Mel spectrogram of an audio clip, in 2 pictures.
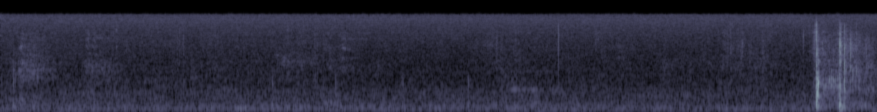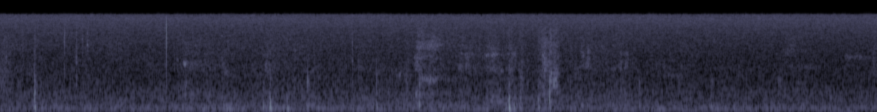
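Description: A tennis ball bounces on grass.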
